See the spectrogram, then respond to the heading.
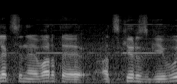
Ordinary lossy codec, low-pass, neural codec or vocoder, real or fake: AAC, 48 kbps; 10.8 kHz; none; real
